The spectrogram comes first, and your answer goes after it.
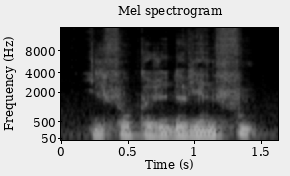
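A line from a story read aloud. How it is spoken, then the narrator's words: Muttered quietly to himself. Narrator (French): se dit-il tout bas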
